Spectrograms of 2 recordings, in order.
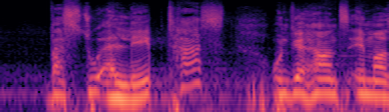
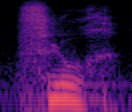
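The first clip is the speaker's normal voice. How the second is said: solemn verdict; 5 semitones lower, 10 dB quieter than usual. Retold or imitated. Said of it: "aber Gott sagt".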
